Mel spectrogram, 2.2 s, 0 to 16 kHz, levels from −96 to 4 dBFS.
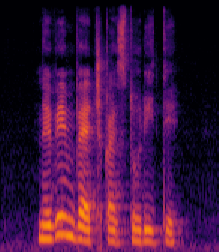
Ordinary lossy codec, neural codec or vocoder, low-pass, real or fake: none; vocoder, 44.1 kHz, 128 mel bands, Pupu-Vocoder; 14.4 kHz; fake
